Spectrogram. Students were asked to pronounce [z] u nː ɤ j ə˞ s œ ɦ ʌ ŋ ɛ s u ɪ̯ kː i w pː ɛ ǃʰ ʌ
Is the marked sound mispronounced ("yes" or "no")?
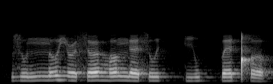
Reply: no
